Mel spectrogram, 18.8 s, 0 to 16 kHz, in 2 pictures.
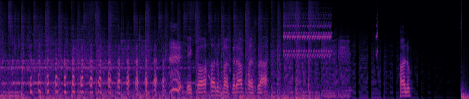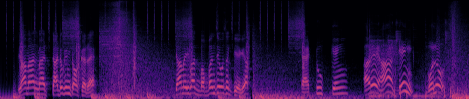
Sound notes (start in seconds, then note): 0.4 laughs; 5.6 cell phone ringing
